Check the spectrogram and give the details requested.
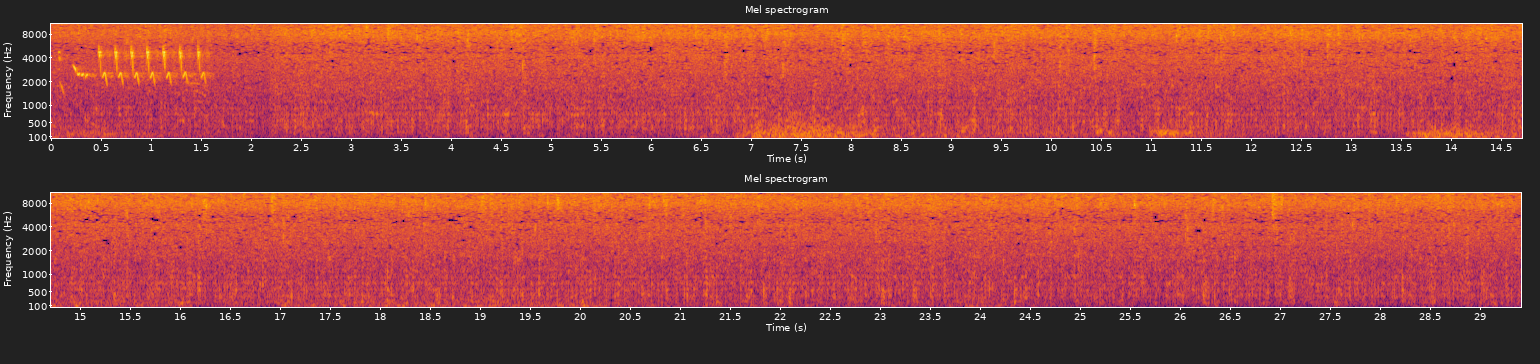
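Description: Heavy rain falling steadily on wet grass, leaves and standing water, with low rumbles of thunder, the biggest about seven seconds in and smaller ones around eleven and fourteen seconds. A quick run of chirps sounds in the first second or so.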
